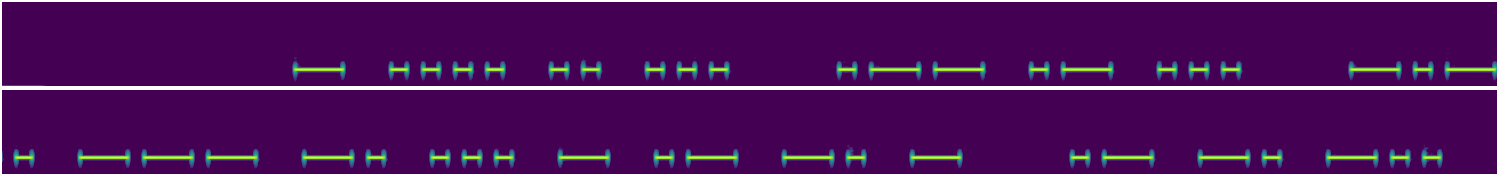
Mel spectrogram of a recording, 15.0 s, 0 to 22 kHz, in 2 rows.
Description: Morse code, heard as a keyed tone, about 16 wpm, 700 Hz. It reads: THIS WAS CONSTANT AND
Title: Sentences from Top 1600 Words 15wpm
